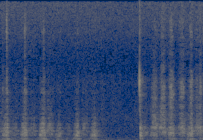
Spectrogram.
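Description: A coin scratching the coating off a paper lottery scratch card in quick, short strokes, about ten a second, with a brief pause a little past halfway and a sharper scrape just after it.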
